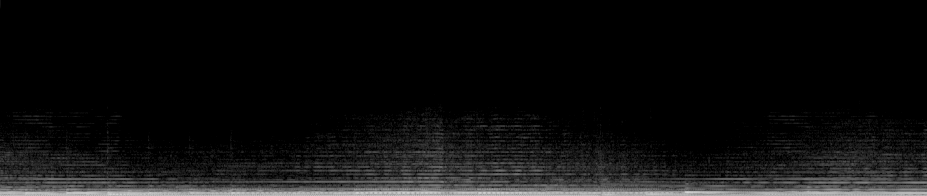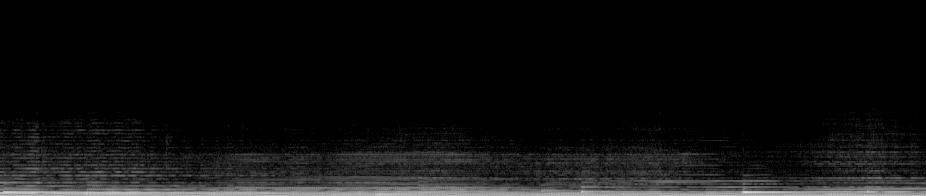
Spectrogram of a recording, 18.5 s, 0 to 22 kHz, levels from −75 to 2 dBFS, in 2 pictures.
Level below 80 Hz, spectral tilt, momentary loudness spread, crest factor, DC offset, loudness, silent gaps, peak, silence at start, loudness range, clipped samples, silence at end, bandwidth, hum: -24 dBFS; -9.5 dB/octave; 6 LU; 14 dB; under 0.1%; -20 LUFS; none; -4 dBFS; 0 s; 4 LU; under 0.1%; 0 s; 7.8 kHz; none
